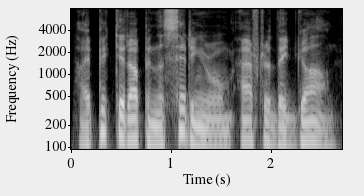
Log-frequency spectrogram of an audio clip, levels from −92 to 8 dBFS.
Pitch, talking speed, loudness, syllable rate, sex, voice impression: 100 Hz, 245 wpm, -17 LUFS, 5.8 syllables/s, male, masculine, slightly old, thick, cool, slightly intellectual, calm, slightly wild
